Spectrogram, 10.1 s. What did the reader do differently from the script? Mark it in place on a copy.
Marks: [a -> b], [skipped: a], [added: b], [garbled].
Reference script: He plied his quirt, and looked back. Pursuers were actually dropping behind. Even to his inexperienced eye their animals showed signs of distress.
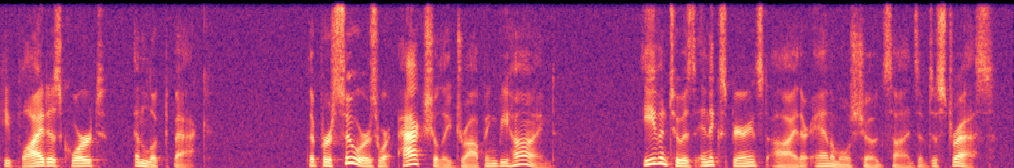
He plied his quirt, and looked back. [added: The] Pursuers were actually dropping behind. Even to his inexperienced eye their animals showed signs of distress.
